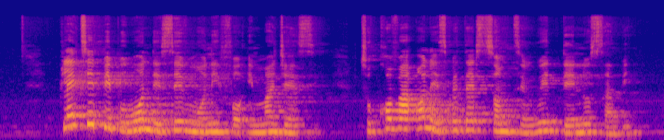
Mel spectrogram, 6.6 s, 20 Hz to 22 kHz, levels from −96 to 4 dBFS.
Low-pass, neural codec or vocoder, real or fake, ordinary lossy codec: 14.4 kHz; vocoder, 48 kHz, 128 mel bands, Vocos; fake; none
